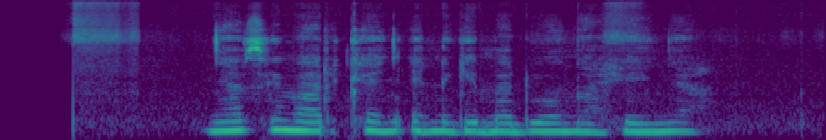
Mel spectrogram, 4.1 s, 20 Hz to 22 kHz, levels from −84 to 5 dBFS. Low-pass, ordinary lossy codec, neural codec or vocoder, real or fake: none; none; vocoder, 44.1 kHz, 128 mel bands, Pupu-Vocoder; fake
